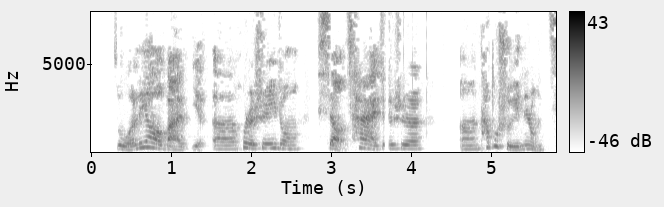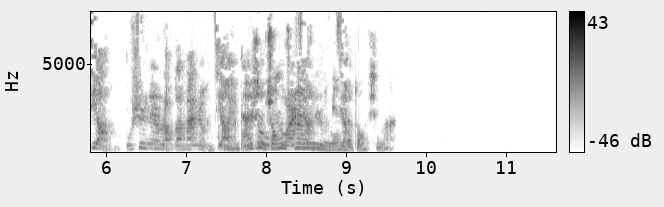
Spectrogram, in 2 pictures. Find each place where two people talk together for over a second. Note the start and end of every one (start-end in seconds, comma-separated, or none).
7.4-9.1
